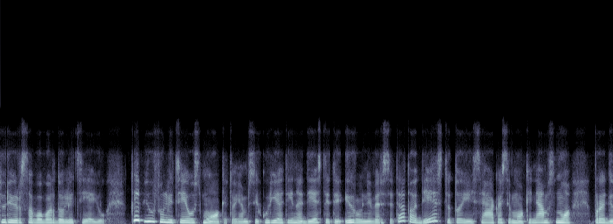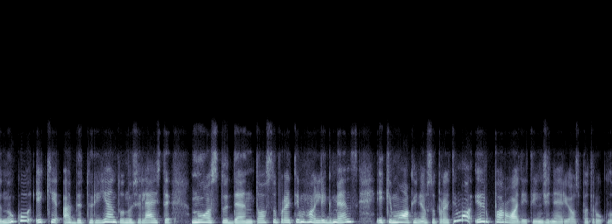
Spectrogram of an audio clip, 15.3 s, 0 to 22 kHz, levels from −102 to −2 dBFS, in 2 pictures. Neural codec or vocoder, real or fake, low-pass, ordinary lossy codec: codec, 16 kHz, 6 kbps, DAC; fake; 7.2 kHz; Opus, 32 kbps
